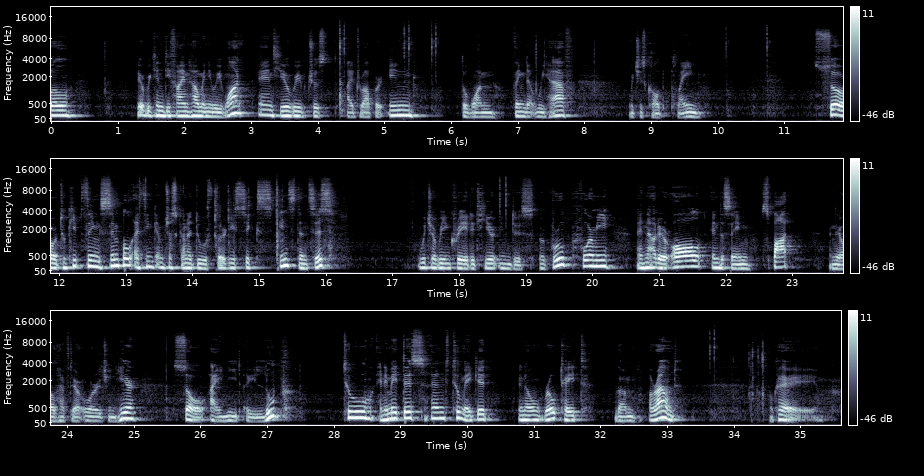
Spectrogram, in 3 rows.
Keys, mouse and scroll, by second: 4.4 click, 5.7 click, 10.2 click, 13.2 click, 18.6 click, 24.8 middle click, 27.1-27.6 scroll down 4, 27.6 middle click, 33.7 click, 34.4 shift+a.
